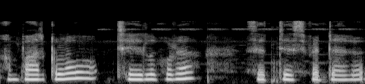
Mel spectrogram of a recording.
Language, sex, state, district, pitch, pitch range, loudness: Telugu, female, Andhra Pradesh, Annamaya, 235 Hz, 225-255 Hz, -15 LUFS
